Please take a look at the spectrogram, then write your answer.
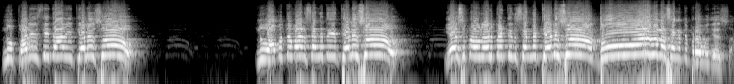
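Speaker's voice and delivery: loud, high, driving sermon voice; full-force preaching. Real, not acted. Preacher assures fallen believers God won't abandon them, preaching at full force. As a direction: hammer each line home to the crowd.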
